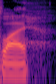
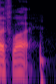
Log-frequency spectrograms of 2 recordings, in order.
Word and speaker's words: Fleay: Tell me, how do I pronounce your name? – Fleay. – You say Fleay. – No, I say Fleay.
